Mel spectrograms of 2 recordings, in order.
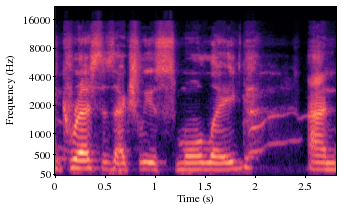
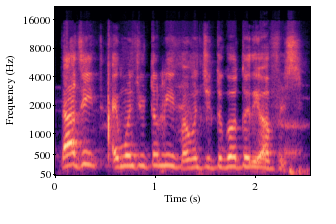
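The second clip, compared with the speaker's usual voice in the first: put-on louder, accented dismissal; fed-up teacher; 3 semitones higher, 4 dB louder than usual. Teacher sending the joker to the office, fed up and accented. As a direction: throw him out of class. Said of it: "She used her lips".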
